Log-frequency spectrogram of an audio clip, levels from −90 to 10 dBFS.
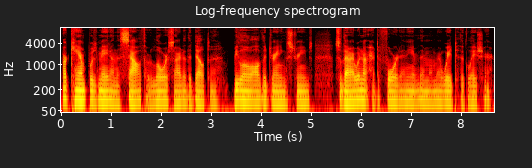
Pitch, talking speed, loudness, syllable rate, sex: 90 Hz, 240 wpm, -24 LUFS, 5.2 syllables/s, male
